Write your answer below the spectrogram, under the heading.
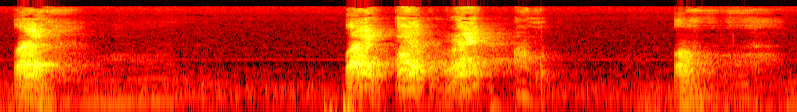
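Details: A pug wanting to play with another pug gives short, sharp barks in irregular bursts, with a growly edge.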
